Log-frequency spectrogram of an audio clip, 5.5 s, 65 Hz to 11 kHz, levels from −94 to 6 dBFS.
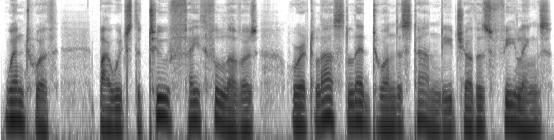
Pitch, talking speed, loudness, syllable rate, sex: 110 Hz, 175 wpm, -17 LUFS, 5.0 syllables/s, male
